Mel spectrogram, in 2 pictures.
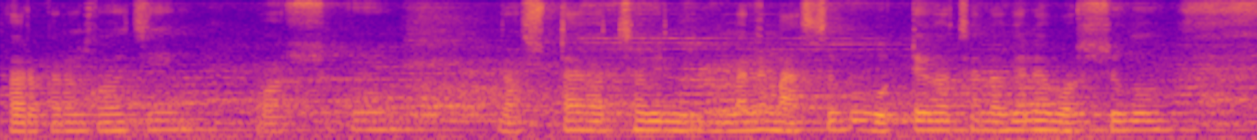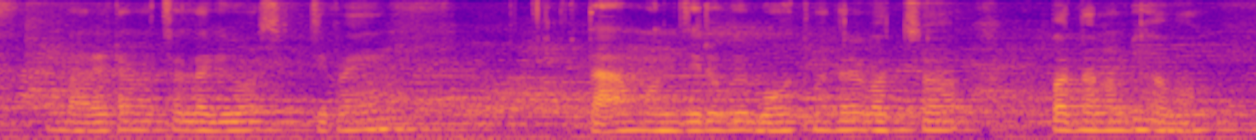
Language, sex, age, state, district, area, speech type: Odia, male, 18-30, Odisha, Puri, urban, spontaneous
